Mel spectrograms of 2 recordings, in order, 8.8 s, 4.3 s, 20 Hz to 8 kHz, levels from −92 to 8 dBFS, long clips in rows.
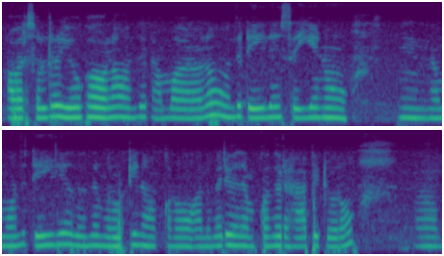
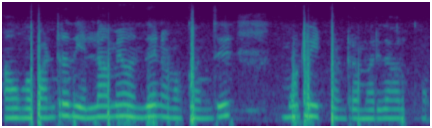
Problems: background sounds at intervals, low volume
